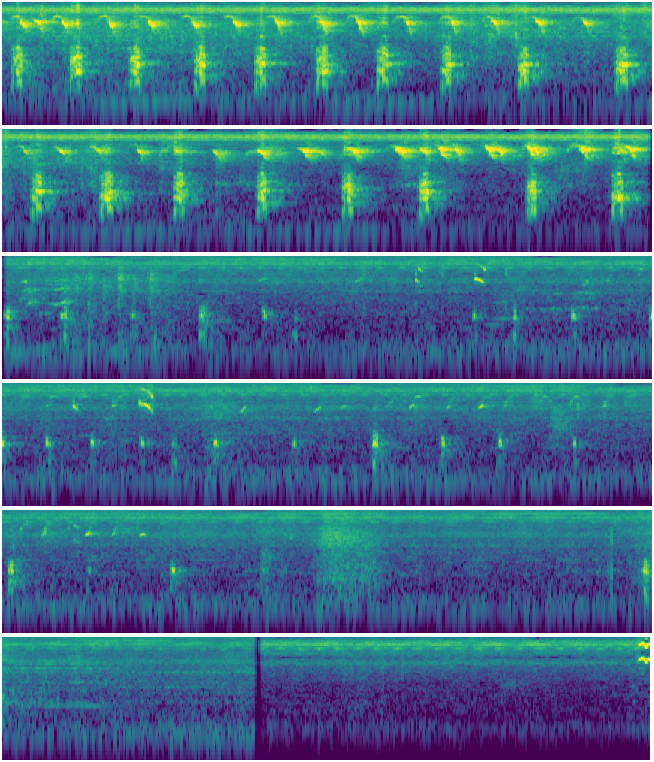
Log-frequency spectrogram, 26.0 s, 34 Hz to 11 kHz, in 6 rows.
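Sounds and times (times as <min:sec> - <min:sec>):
hen clucking: 0:00.0 - 0:19.2
brief hiss: 0:19.3 - 0:20.1.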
